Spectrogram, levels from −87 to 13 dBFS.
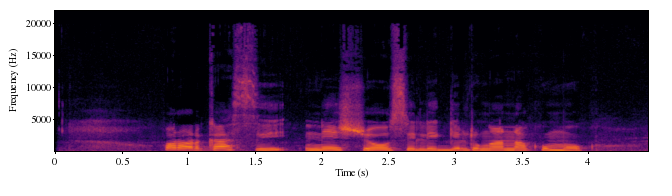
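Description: No technical faults can be heard in this recording.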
